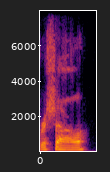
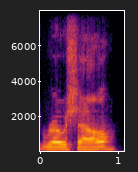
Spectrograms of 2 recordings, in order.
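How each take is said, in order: First: The name is said quickly and casually. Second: The name is said slowly and very clearly. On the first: It is ordinary conversation. "if I'm just talking to her casually, it'll be like" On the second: The name must not be mistaken for another. "so it's very clearly like not Michelle"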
